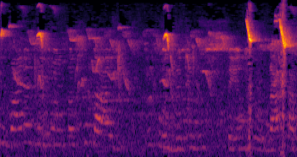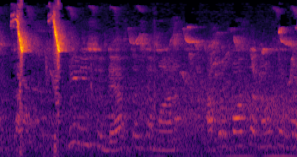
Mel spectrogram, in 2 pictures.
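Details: Pardo goldfinch singing in the repique style: thin, high twittering notes, then four loud, sharp, downward-sweeping notes at a fast regular pace, followed by softer tinkling, with a faint low murmur underneath.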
